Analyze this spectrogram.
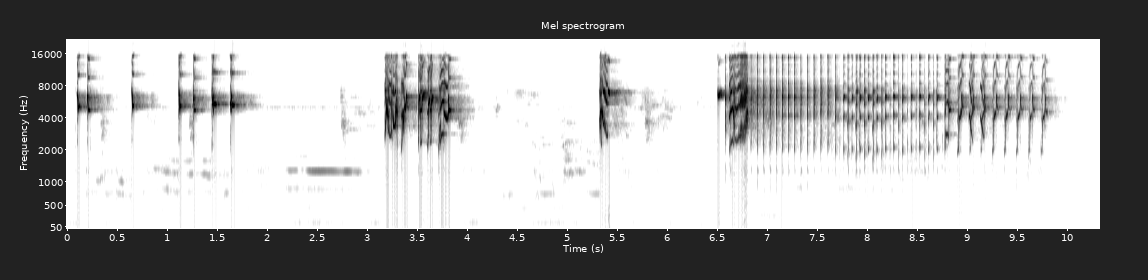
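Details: Lovebird calls meant to provoke long chattering: scattered sharp high chirps and a few harsh bursts, then a continuous rapid, rattling chatter of evenly pulsed notes lasting several seconds.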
